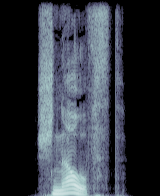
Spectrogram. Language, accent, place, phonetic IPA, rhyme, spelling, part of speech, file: German, Germany, Berlin, [ʃnaʊ̯fst], -aʊ̯fst, schnaufst, verb, De-schnaufst.ogg
- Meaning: second-person singular present of schnaufen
